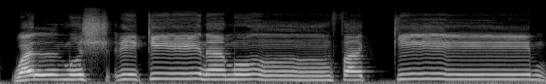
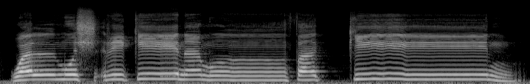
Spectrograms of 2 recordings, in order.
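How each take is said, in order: Both takes have the same delivery.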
